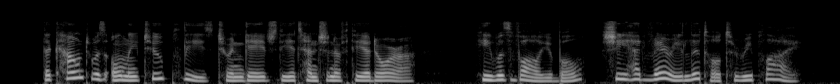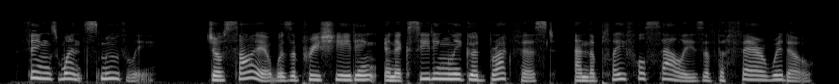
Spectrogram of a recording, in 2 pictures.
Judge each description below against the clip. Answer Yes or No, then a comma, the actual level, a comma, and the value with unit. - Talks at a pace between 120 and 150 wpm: Yes, average, 140 wpm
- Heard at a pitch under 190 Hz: No, high, 200 Hz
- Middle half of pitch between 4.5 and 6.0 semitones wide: Yes, wide, 5.4 semitones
